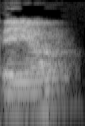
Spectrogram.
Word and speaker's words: Bayon: Bayonne?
